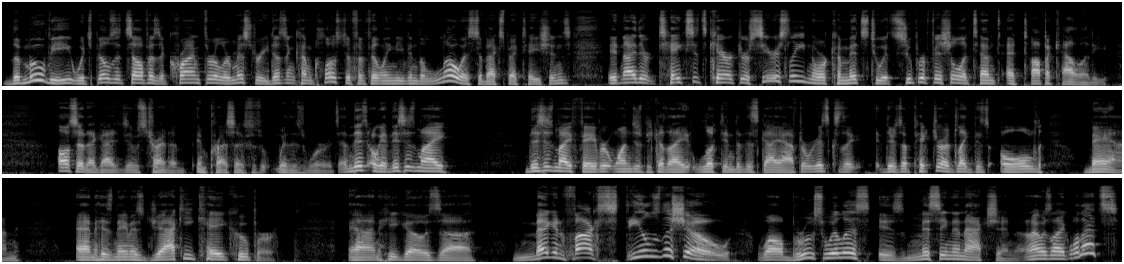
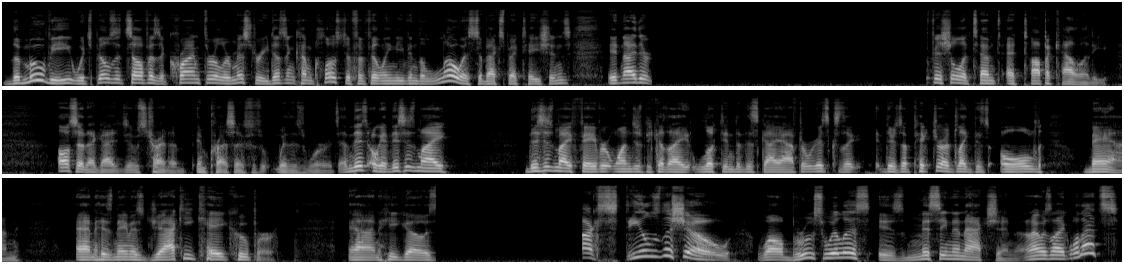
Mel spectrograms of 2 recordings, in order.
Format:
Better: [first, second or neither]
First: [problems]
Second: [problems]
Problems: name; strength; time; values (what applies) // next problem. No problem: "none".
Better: first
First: none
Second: audio cutting out; at 6.5 s for 2.5 s and at 27 s for 1.5 s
